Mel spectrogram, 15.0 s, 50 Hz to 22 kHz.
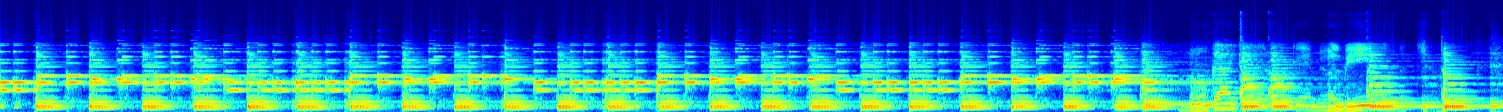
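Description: Yamaha PSR-E223 portable keyboard played with both hands: a chord repeated about twice a second in the left hand under a high right-hand melody moving between a few notes. The steady pattern breaks off near the end.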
